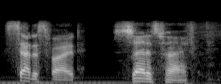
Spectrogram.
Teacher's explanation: stress at the very beginning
